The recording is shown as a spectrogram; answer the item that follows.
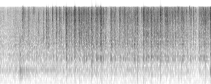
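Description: Loose pellets of growing medium pouring out of a clear plastic container into the PVC pipe of a hydroponic strawberry tower, some spilling: a dense, crackly rattle of many small hard pieces that starts just after the beginning.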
